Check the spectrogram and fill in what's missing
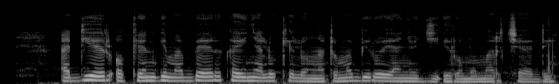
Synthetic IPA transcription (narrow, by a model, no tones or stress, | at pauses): adjeɾɔkɛnɡɪmabɛrkaɪɲalɔkʰeloŋatɔmabiɾojaɲod͡ʒiʔeɾomomart͡ʃadi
